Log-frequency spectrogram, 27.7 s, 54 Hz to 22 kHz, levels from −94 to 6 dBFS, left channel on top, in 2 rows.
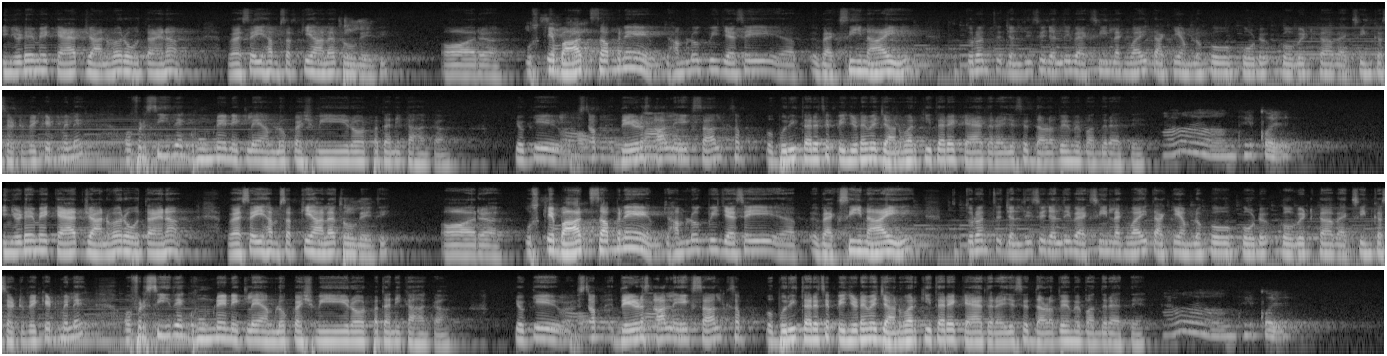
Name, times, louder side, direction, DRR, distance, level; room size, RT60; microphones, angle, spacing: voice 1, 0.0-3.9 4.4-9.1 9.6-18.3 19.0-25.3, right 3 dB, 50° right, 12 dB, 0.7 m, -25 dB
voice 2, 5.2-5.9 19.4-20.6 25.4-26.7, left 1 dB, 30° left, 9 dB, 1.1 m, -35 dB
sound 1, 8.4-15.8, right 1 dB, 15° right, 0.9 m, -40 dB
Wind instrument woodwind instrument, 12.8-17.4, left 7 dB, 50° left, 3.7 m, -46 dB
25.5 x 18.5 x 6.5 m, 1.5 s
head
